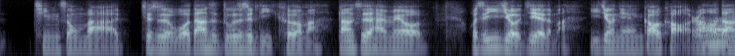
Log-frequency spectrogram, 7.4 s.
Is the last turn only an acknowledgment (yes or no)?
yes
